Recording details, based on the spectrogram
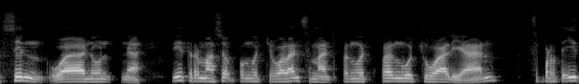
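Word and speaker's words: صنوان: sinwanun, bukan siwanun tapi sinwanun.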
